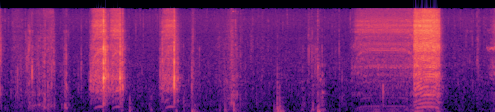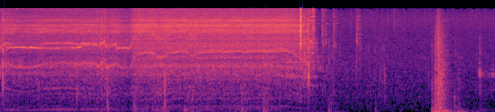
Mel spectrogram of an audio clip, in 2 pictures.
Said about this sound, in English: Give me a sec. I still need to drill the lock.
